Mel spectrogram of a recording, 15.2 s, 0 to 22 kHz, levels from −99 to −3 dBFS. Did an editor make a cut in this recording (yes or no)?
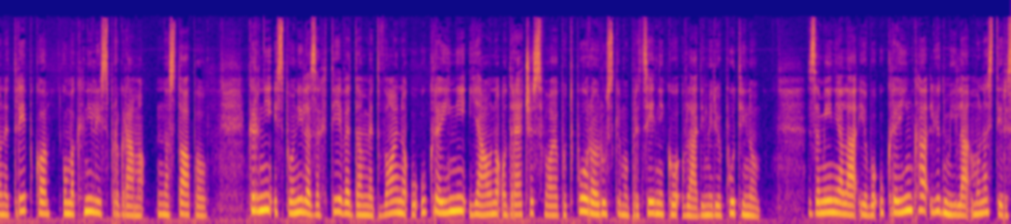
no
